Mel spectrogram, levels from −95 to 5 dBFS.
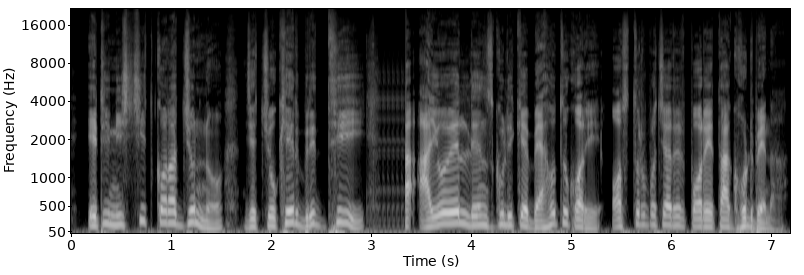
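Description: At 3.11 s, just after "জন্য যে চোখের বৃদ্ধি", the speech breaks into a rapid stutter lasting until 3.34 s: one 46 ms fragment repeats five times at about 21.5 Hz, a machine-gun rattle. This is a system hang loop. The computer or driver stalled while the audio hardware kept replaying the same ring buffer, which fits a 2048-sample buffer. Roughly a fifth of a second of the speech is missing.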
